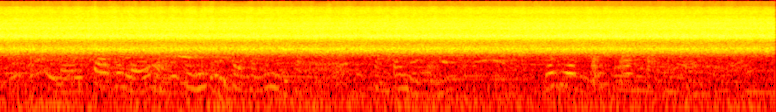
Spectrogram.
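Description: Cicadas drone in a steady, high, hissing buzz that never pauses, with faint warbling notes far beneath.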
